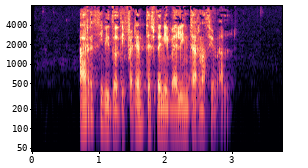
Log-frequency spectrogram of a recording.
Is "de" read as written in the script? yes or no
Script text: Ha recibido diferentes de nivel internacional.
yes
